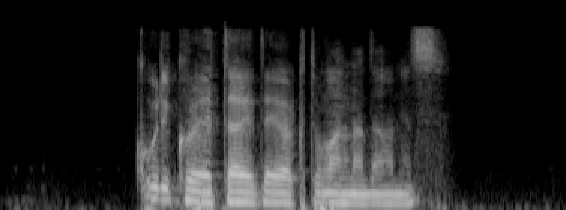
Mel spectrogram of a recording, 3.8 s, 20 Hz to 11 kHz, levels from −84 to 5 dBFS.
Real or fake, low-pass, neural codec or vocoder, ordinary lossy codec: fake; 7.2 kHz; codec, 16 kHz, 1 kbps, X-Codec, HuBERT features, trained on general audio; AAC, 32 kbps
